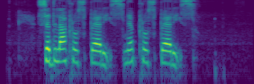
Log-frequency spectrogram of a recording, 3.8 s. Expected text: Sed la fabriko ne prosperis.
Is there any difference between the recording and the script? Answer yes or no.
yes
